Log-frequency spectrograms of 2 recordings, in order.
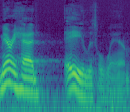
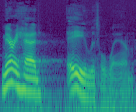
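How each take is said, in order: First: The word "a" carries the main stress. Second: The word "a" carries the main stress.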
